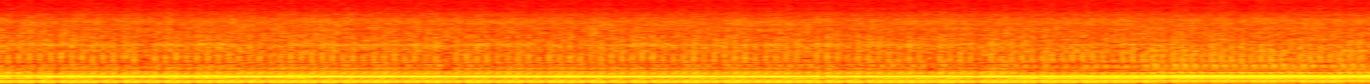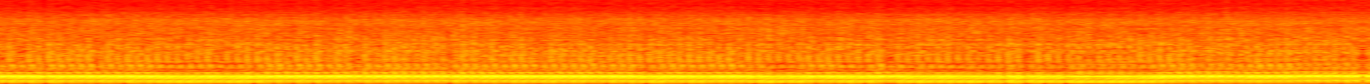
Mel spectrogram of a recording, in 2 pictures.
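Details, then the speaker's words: Motorcycle twin carburetors balanced with sync gauges after a failed plastic-bottle attempt: the idle's tone and beat shift audibly as the balance adjustment screw is turned, bringing both carbs into sync. "Totally honest with you, I could hear the change that was happening when I was turning this screw."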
